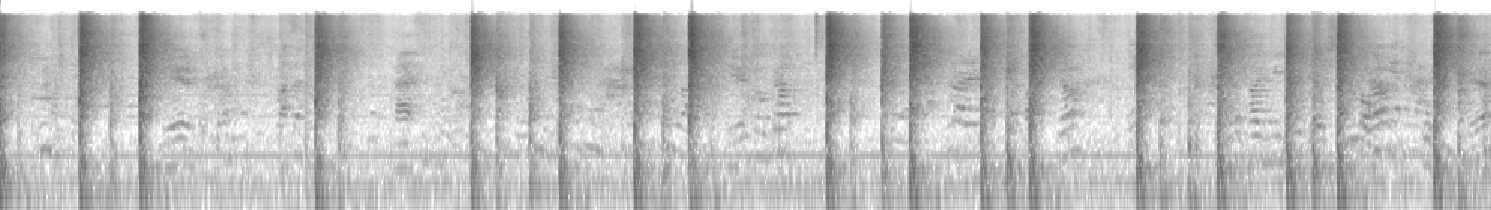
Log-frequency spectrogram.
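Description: Boxing gloves thump against pads and headgear in sharp, irregular punches.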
